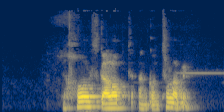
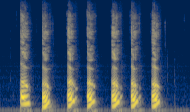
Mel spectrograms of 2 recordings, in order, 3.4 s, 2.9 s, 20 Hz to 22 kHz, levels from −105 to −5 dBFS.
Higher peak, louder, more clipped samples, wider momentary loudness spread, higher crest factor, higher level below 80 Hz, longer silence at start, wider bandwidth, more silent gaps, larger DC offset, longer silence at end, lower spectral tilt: about the same, -2 dBFS vs 0 dBFS; about the same, -16 LUFS vs -18 LUFS; neither; first, 17 LU vs 3 LU; about the same, 18 dB vs 18 dB; second, -60 dBFS vs -54 dBFS; first, 0.95 s vs 0.3 s; second, 5.4 kHz vs 14.5 kHz; neither; neither; about the same, 0.5 s vs 0.45 s; first, -9.5 dB/octave vs -6.5 dB/octave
